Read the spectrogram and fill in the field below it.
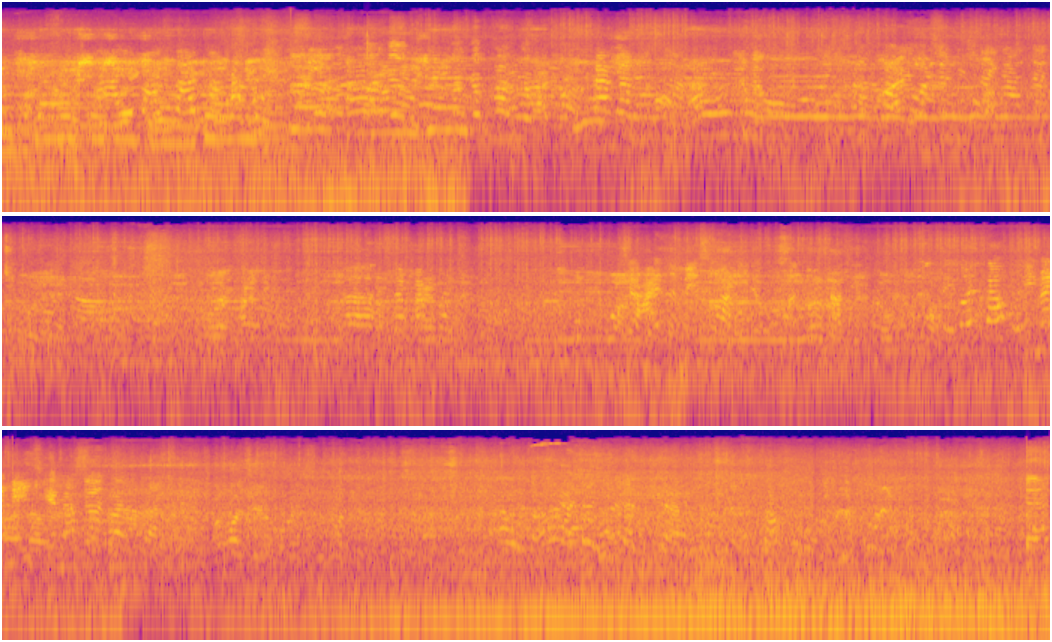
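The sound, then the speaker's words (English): Steady engine rumble and road noise fill the space while several voices chatter indistinctly, heard from the back seat of a moving bus heading to a small countryside village, with the low drone swelling toward the end. “I'm sitting in the back of the bus.”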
